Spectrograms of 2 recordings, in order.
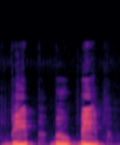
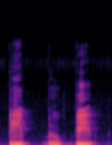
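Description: Both takes have the same delivery.

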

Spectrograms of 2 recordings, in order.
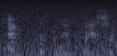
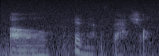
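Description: First: Higher, thinner whispered jab; high whispered sneer. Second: Slow, whispered mock sympathy; sneering whisper. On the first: Retold or imitated. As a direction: twist the knife with a breathy high voice. Coworker sneering again. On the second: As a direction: breathe it out, dripping with fake pity. Coworker sneering.

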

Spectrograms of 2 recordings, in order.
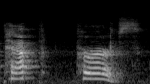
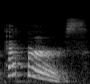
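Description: First: Peppers broken slowly into pep and pers; sounding out. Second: Said in the usual way. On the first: Shown as a demonstration. Teacher covering one P, Peppers sounded out in two parts. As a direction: say Peppers as two separate chunks.

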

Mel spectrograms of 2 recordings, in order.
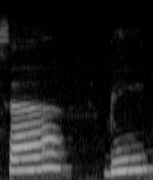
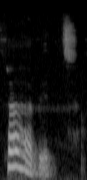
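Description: First: ثابت split slowly into thaa, bi, tu; syllable-by-syllable reading. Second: Said in the usual way. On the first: Shown as a demonstration. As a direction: sound out ثابت in separate syllables. (تهجئة ثابت مقطعًا مقطعًا) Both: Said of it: "هيا بنا لنقرأ".

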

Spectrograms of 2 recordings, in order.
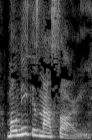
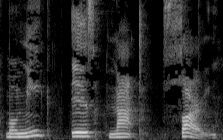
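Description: First: Said in the usual way. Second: MONIQUE IS NOT SORRY slowly, a pause between words; word-by-word emphasis. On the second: Real, not acted. Insisting to viewers about Monique, "Monique is not sorry" slowly word by word.

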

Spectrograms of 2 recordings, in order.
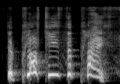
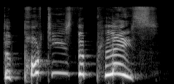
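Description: First: Put-on very high small-child voice, lightly lisped; squeaky, proud child character; proud little princess. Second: High, slow, louder queenly pronouncement; high, loud storybook queen. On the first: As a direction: proudly parrot it like a tiny princess. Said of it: "said the little princess proudly". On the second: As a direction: declare it slowly and firmly as the high-voiced queen. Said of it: "said the queen". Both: A narrator's reading.

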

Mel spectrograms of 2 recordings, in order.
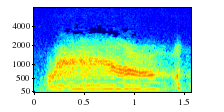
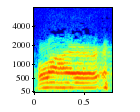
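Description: First: Said in the usual way. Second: Louder, punching the word Liar; loud accusation. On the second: Acted. Preacher calls the healer a liar, loud accusation. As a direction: bark Liar. at the lying healer. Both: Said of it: "He got the fifth time".

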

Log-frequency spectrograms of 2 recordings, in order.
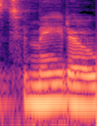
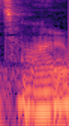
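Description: First: "tomato" said the American way, with "may" like the word may. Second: "tomato" said the Australian way, with a broad "mah" in the middle. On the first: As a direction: say "tomato" rhyming with potato. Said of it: "he kinda goes back and forth". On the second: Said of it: "when he's talking to me". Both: Retold or imitated.

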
